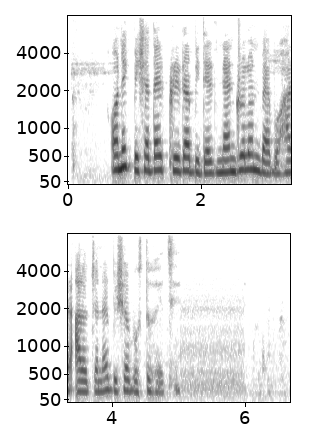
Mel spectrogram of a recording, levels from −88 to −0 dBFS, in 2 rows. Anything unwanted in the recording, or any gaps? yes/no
no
